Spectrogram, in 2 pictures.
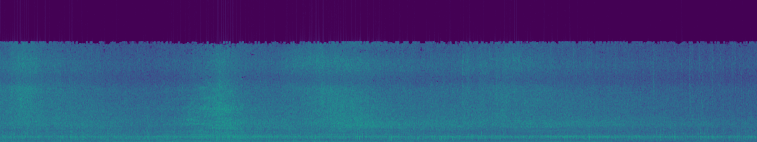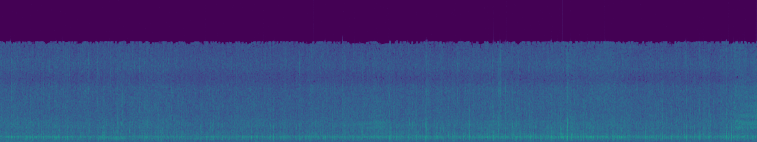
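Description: Heavy rain falling steadily. A low engine rumble of a vehicle runs under it for the first ten seconds or so, then fades away.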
